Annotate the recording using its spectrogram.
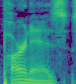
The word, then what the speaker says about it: Parnas: You know, what's this Lev Parnas? Is that how you say his name? – Yeah.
